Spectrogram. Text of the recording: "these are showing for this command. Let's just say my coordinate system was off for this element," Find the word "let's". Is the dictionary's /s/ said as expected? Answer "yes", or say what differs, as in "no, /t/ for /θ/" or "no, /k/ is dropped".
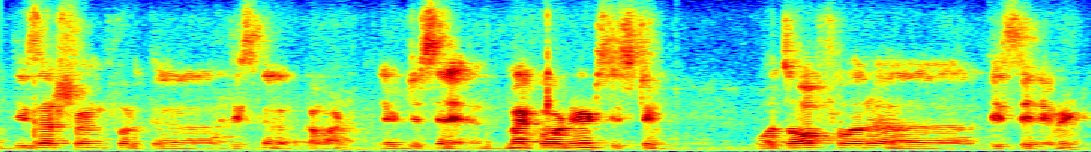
no, /s/ is dropped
